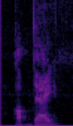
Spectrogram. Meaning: an abbey, monastery under a prelate styled abbot
- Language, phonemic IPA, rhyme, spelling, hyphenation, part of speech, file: Dutch, /ɑbˈdɛi̯/, -ɛi̯, abdij, ab‧dij, noun, Nl-abdij.ogg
